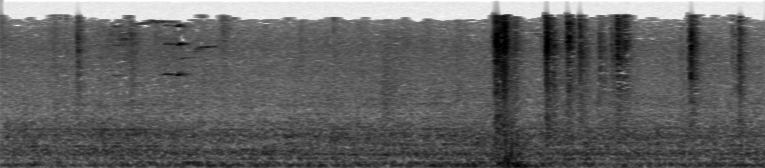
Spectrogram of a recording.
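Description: Steady rumble of a moving passenger train heard from inside the carriage, with one loud knock a little under four seconds in followed by several sharp clicks and rattles.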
